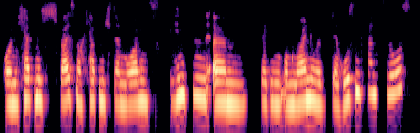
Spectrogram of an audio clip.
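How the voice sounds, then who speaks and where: This interview guest is a young woman with Malayalam as her first language, and she tells a personal story briskly, vividly, and dramatically. Her voice is a little high, the audio is dull, and there's no room sound.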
